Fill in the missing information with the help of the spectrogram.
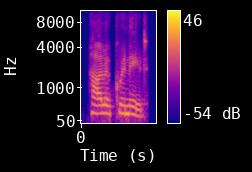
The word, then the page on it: harlequinade: Indian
